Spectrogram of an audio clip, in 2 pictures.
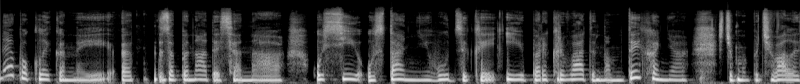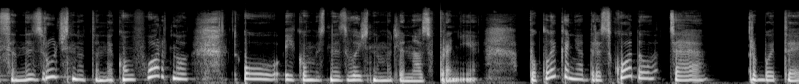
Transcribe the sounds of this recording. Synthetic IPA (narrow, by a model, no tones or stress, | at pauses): nɛpɔklˠɪkɐnɪjzɐpɪnɑt̪ɪsʲɐnɐɔsʲiʔɔst̪ɑnʲːiɦud̪zɪkʰɪipeɾekɾɪʋɑt̪ɪnɑmd̪ɪxɐnʲːɐʃt͡ʃɔbmɪpɔt͡ʃʊʋɑlˠɪsʲɐnezɾut͡ʃnɔt̪ɐnekɔmfɔrt̪nɔujɐkɔmʊsʲnezʋɪt͡ʃnɔmʊd̪lʲɐnɑsʊpɾɐ̰nʲḭpɔklˠɪkɐnʲːɐd̪ɾeskɔd̪ʊt̪sɛ | rɔbɪt̪ɪ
